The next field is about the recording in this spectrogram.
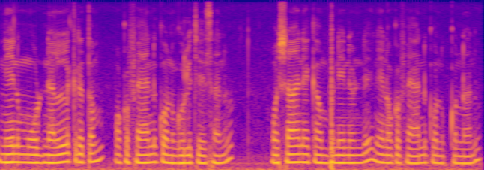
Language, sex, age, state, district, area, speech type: Telugu, male, 30-45, Andhra Pradesh, East Godavari, rural, spontaneous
